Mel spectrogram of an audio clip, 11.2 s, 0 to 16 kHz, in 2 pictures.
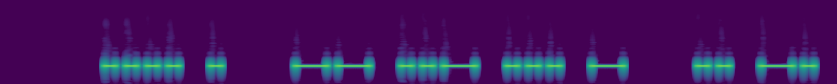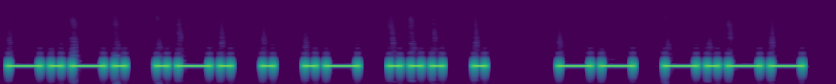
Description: Morse code, heard as a keyed tone, about 17 wpm, 700 Hz. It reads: HE MUST INCREASE MY
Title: Sentences from Top 1000 Words - Review Part 4 - 17wpm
